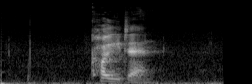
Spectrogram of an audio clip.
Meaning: singulative of coed (“trees”)
- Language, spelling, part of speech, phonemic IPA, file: Welsh, coeden, noun, /ˈkɔi̯dɛn/, Cy-coeden.ogg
